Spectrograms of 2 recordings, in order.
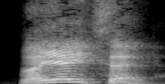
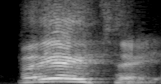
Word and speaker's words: Vayetzei: How do you pronounce it? Vayetzei. Vayetzei.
